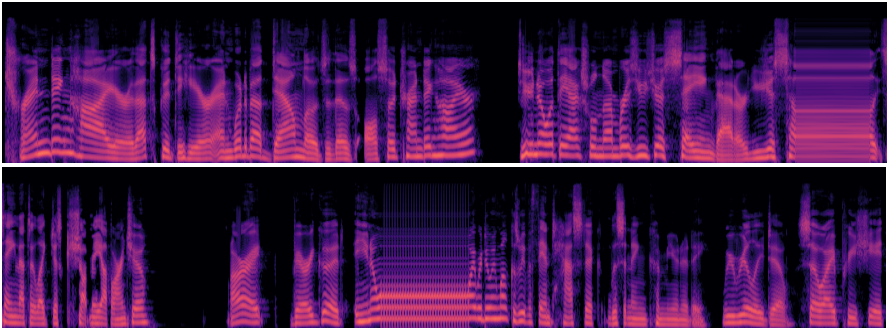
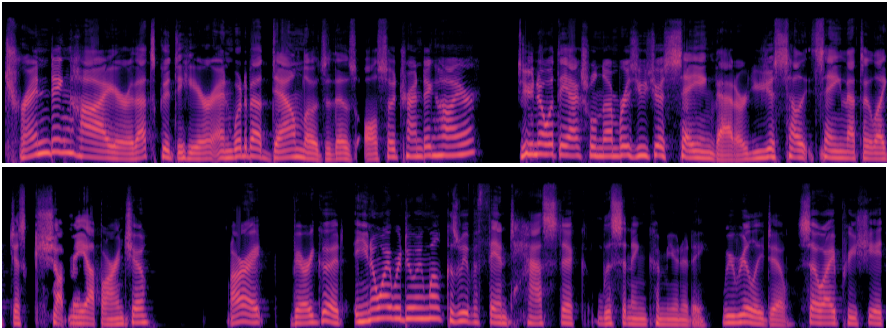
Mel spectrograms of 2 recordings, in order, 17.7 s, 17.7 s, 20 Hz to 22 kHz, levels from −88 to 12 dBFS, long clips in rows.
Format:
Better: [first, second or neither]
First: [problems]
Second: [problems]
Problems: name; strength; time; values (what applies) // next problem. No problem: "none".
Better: second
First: audio freezing; at 8 s for 0.5 s and at 13 s for 1 s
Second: none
